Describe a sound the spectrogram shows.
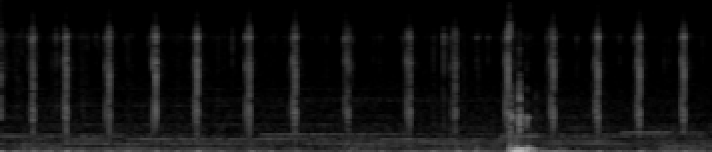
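A soft rubber toy squishes and squeaks as hands squeeze it.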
